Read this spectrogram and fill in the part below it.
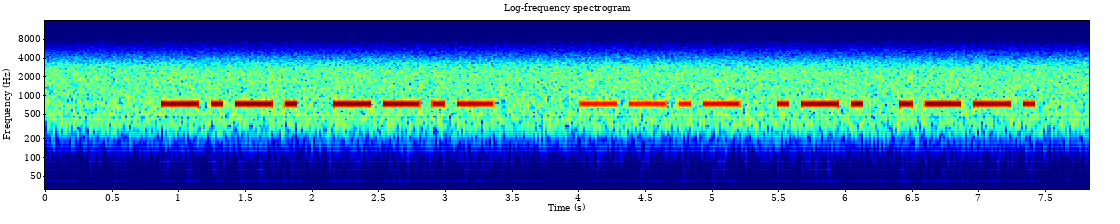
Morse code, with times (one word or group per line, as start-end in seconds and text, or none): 0.9-3.4 CQ
4.0-7.4 QRP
